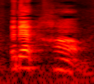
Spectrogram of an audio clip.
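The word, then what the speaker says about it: Annette Hamm: Annette Ham is how you pronounce her name.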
